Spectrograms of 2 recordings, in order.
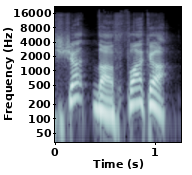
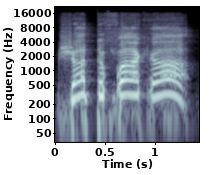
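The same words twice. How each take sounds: First: Slow, mock yell at the nurses; retold yell. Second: Slow, much higher full shout. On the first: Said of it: "it was loud in my room". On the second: Retold or imitated. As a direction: yell it to silence the whole room. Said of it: "screaming at the top of their lungs".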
